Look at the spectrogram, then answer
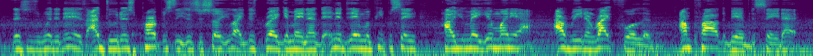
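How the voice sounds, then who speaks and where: Someone talks at a very fast pace with an American accent. There is noticeable background noise. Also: man. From Brooklyn, New York (Brownsville, East New York). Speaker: financial coach and author. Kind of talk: motivational sales pitch. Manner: animated, street-casual.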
